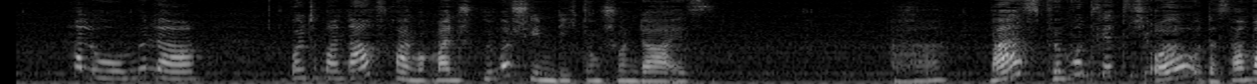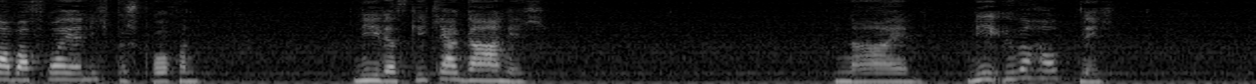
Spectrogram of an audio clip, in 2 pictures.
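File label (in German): telefongespräch, Sprecher, Frauen; Sprecherinnen, Weibliche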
